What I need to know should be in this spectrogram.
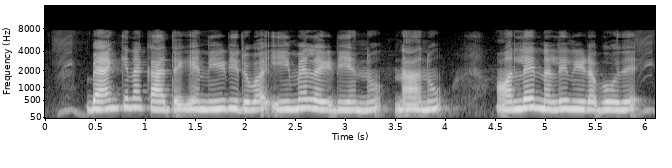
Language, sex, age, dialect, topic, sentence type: Kannada, female, 18-24, Mysore Kannada, banking, question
